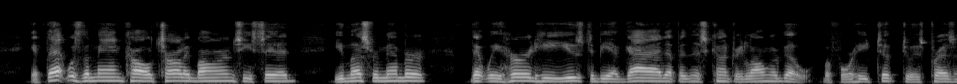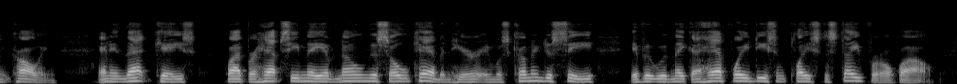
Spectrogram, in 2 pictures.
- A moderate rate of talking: No, fast, 215 wpm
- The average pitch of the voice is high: No, medium, 140 Hz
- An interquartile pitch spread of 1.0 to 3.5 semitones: Yes, average, 2.8 semitones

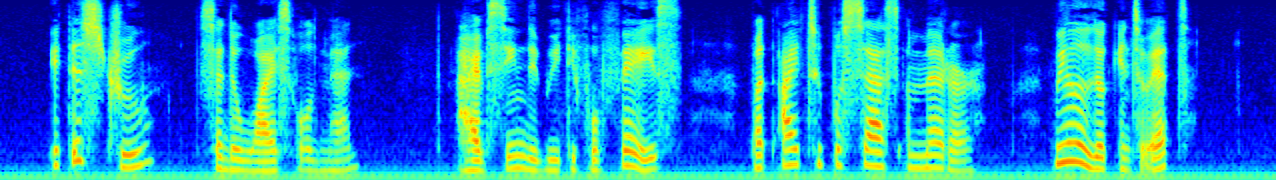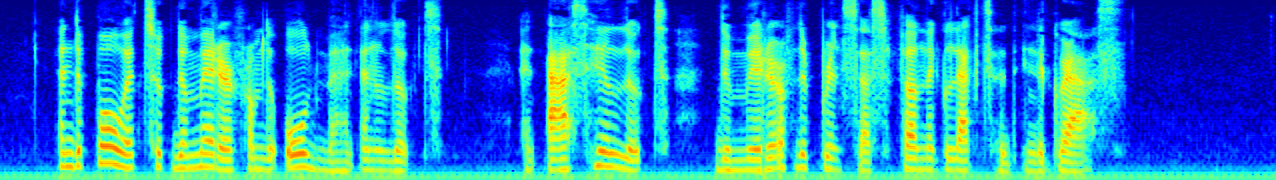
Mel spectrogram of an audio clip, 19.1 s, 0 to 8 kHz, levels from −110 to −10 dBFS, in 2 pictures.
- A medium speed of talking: Yes, average, 160 wpm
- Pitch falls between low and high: Yes, medium, 180 Hz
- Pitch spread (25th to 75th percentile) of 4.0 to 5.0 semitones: Yes, average, 4.6 semitones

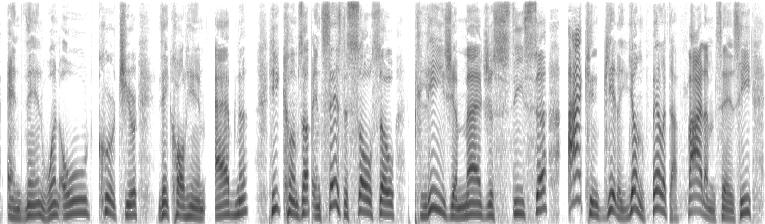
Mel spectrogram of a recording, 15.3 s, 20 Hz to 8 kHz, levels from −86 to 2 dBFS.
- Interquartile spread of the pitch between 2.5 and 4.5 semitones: No, wide, 5.6 semitones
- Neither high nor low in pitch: Yes, medium, 150 Hz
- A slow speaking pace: Yes, slow, 125 wpm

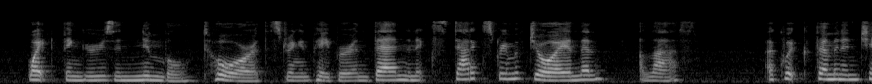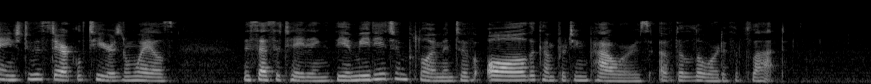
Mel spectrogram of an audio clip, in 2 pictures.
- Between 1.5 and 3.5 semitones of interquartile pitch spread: Yes, average, 3.1 semitones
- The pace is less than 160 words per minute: Yes, average, 150 wpm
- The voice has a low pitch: No, high, 195 Hz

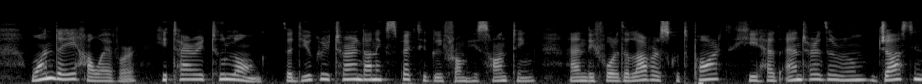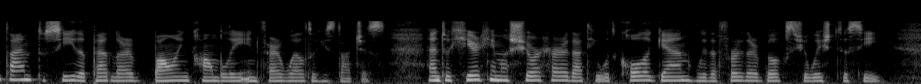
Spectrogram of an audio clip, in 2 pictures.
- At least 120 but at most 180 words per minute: No, average, 190 wpm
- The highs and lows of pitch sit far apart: No, average, 4.4 semitones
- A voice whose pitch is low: No, medium, 180 Hz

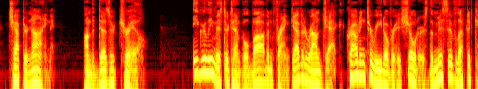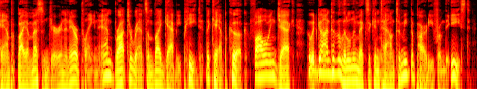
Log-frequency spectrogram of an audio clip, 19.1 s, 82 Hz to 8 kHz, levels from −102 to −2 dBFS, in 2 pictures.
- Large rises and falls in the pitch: Yes, wide, 7.7 semitones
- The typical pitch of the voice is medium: No, low, 110 Hz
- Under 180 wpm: No, average, 190 wpm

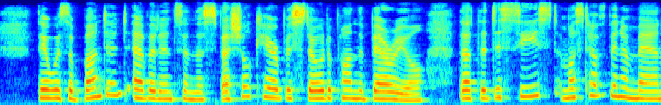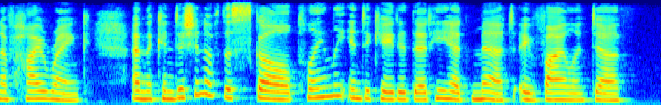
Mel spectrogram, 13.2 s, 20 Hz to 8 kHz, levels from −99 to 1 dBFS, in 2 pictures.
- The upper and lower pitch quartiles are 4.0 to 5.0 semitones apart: No, average, 3.3 semitones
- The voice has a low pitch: No, high, 225 Hz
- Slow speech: No, average, 170 wpm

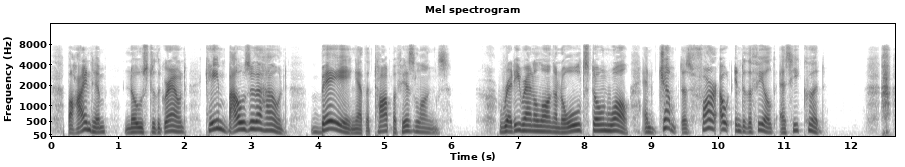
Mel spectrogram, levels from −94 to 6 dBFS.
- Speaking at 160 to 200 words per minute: Yes, average, 165 wpm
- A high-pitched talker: No, medium, 170 Hz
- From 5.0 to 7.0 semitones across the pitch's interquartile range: Yes, wide, 5.5 semitones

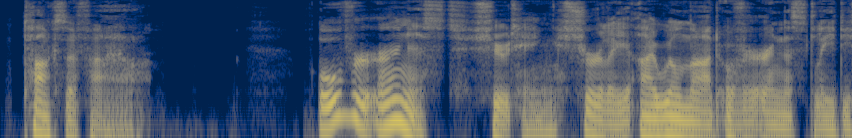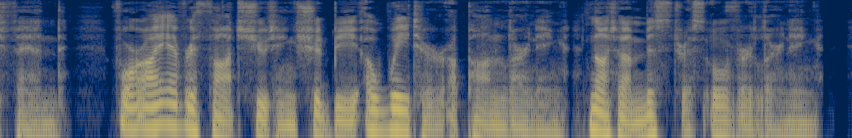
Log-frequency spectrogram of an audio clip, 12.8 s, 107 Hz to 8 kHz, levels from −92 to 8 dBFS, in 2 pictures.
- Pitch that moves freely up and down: Yes, wide, 8.8 semitones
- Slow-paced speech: Yes, slow, 125 wpm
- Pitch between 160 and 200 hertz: No, very low, 95 Hz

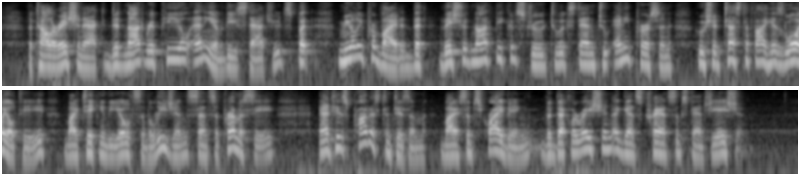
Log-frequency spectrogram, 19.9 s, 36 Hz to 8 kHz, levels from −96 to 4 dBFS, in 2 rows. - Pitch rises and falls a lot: Yes, wide, 6.1 semitones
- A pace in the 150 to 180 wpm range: No, average, 140 wpm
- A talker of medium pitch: Yes, medium, 145 Hz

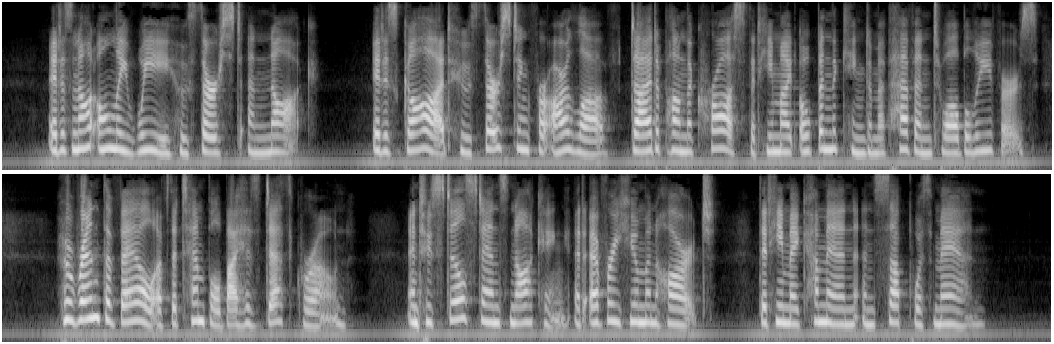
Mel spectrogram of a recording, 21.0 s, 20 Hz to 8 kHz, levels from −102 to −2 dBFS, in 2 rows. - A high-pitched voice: Yes, very high, 255 Hz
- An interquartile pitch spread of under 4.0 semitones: Yes, average, 3.0 semitones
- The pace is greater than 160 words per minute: Yes, average, 175 wpm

